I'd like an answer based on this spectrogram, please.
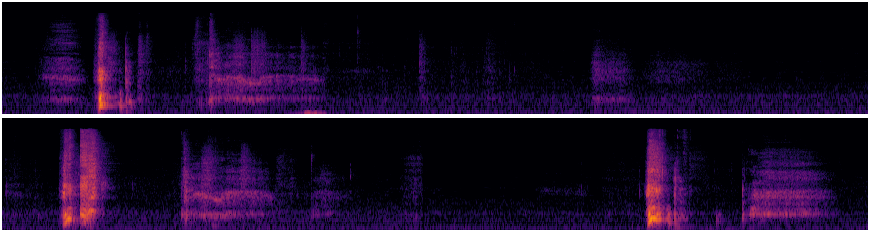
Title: Trying to sneeze quietly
